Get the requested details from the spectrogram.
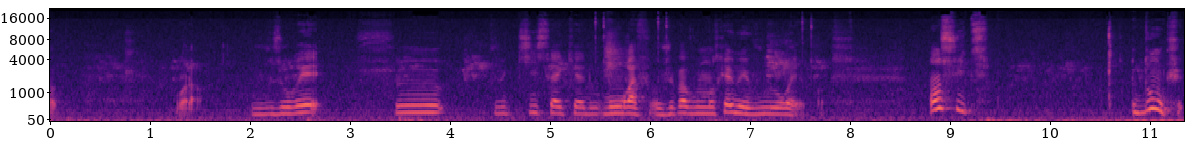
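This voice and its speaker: A woman's voice: medium pitch, a little mellow, slight background noise. A woman chatting casually through a game tutorial, hesitant, with many fillers and restarts. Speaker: gaming video creator.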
